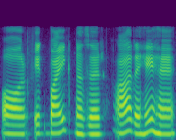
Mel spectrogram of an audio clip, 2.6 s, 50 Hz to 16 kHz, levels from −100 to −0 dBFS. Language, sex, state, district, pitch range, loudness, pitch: Hindi, female, Himachal Pradesh, Shimla, 220-235 Hz, -14 LUFS, 225 Hz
